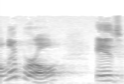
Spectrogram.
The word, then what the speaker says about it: liberali: The Egyptian term for liberal is, the Arabic term that's used is liberali, which is it's an English word pronounced in an Arabic accent.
